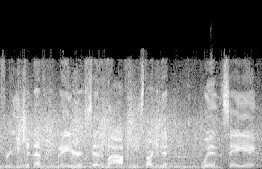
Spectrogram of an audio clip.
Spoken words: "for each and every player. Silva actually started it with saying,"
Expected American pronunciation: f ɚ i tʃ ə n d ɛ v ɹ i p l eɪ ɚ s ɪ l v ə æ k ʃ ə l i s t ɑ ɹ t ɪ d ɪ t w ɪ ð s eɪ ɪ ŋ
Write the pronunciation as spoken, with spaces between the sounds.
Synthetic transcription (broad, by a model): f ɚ i tʃ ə n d ɛ v ɹ i p l eɪ ɚ s ɪ l v ə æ k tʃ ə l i s t ɑ ɹ t ɪ d ɪ t w ɪ ð s eɪ ɪ ŋ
